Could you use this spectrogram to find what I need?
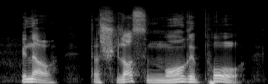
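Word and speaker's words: Monrepos: Ich hatte mich kurz gefragt, wie es ausgesprochen wird, aber ich hatte so die Vermutung, dass irgendwie Französisch ausgesprochen wird, ne? – Ja, wird es auch. – Ja, genau, Mont-Repos. Deswegen Montrepos, nicht Montrepos.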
